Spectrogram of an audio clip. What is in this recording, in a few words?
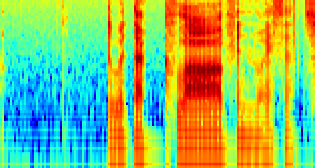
"claf", welsh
